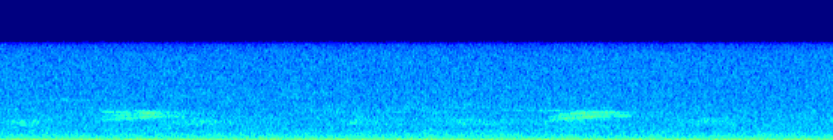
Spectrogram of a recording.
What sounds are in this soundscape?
Hermit Thrush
